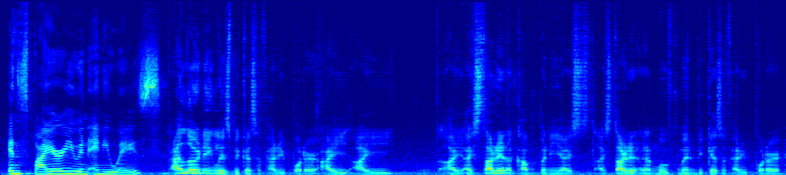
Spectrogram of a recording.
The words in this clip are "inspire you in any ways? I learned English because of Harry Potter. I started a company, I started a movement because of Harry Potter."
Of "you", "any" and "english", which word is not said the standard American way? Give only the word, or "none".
english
